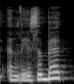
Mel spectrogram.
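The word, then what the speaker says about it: Элизабет: this Eliza bet Elizabeth so uh the th uh letter combination which is pronounced as th in English it doesn't exist in Russian so we because we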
